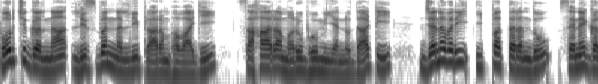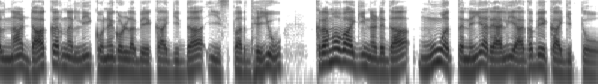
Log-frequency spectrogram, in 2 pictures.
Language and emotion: Kannada, neutral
